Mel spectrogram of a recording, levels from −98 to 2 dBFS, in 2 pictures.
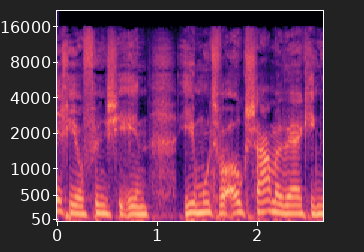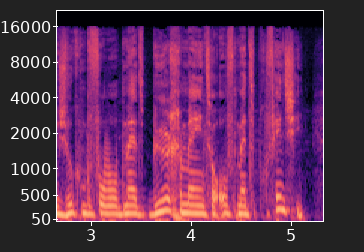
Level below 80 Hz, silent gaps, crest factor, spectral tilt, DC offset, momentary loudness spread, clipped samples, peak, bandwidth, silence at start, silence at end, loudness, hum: -40 dBFS; none; 8 dB; -5 dB/octave; under 0.1%; 4 LU; under 0.1%; -8 dBFS; 16.5 kHz; 0 s; 0.2 s; -18 LUFS; none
